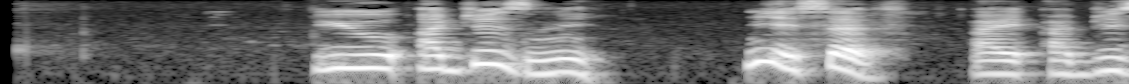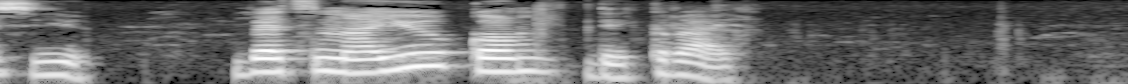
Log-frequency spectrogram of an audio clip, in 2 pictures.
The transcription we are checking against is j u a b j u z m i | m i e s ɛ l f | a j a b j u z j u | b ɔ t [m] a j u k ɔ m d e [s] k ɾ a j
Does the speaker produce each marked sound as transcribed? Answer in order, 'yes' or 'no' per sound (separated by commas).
no, no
